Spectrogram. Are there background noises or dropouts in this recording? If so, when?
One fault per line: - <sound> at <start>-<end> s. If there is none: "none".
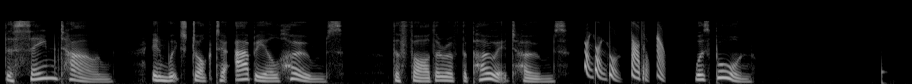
- chirp at 5.8-6.7 s
- tap at 8.8-9.0 s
